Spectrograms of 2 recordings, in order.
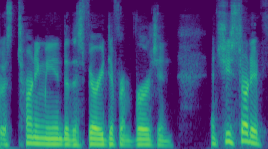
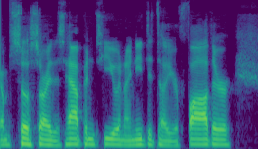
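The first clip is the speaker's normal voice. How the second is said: imitated hysterical crying; 3 dB quieter than usual. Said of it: "she started crying, like, super hard, hysterically".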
